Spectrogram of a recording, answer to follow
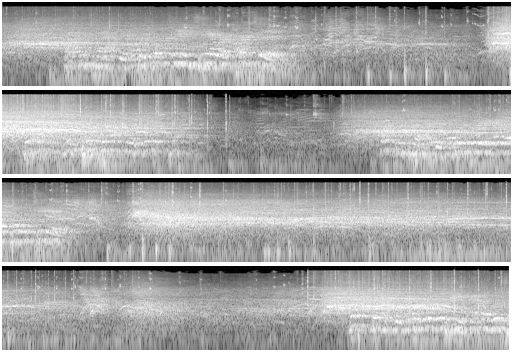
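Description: Basketball game sound in a large hall: a ball bouncing on the hardwood court with short knocks throughout, under a wash of indistinct crowd and player voices. The loudness jumps up and down abruptly several times.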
